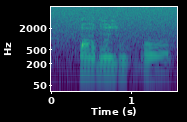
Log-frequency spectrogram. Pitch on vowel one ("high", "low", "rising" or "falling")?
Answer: low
